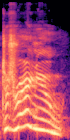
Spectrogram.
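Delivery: high, loud triumphant declaration; heroic shout. Pretend. All Might telling Izuku he will train him, loud heroic shout. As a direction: announce it proudly as the buffed-up hero. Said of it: "he buffs up and he's like".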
